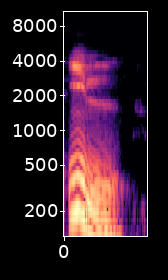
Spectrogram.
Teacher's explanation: Ramai baca il, sepatutnya il. Hamzah baris bawah bunyi i, bukan bunyi a.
